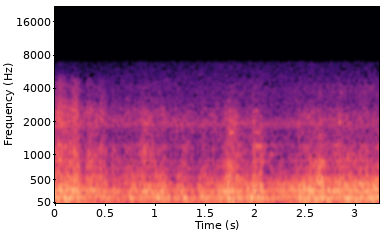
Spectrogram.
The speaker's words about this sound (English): Oh, yeah, that's a record of a train in West Virginia. It is. It's an authentic record of a train in West Virginia.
